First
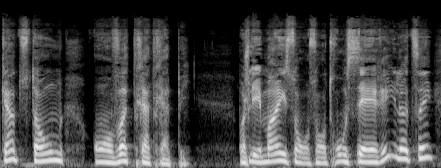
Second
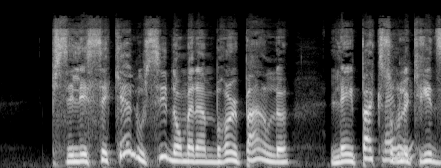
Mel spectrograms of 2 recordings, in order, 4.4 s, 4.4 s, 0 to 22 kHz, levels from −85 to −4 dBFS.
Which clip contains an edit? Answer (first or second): first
